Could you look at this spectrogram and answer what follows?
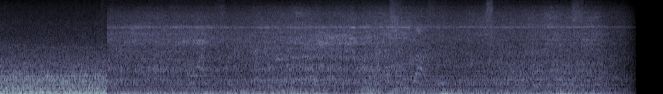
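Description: A passenger airplane bound for Brisbane roars continuously on its takeoff run, a loud steady engine drone with a high whine that holds for about nine seconds before cutting off.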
